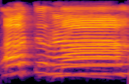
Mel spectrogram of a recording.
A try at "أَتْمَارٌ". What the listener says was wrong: تا پر کلکلا کیوں کہہ رہے ات؟ کلکلا نہیں کرنا. کلکلا نہیں کر دیتا.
